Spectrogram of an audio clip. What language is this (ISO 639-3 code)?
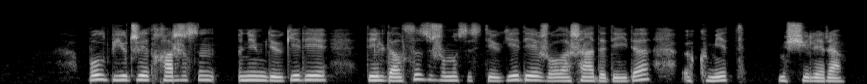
kaz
